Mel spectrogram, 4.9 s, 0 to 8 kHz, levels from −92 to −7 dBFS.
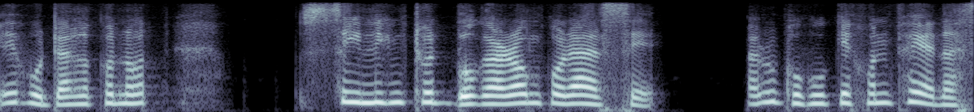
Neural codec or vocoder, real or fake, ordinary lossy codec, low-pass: codec, 16 kHz in and 24 kHz out, 0.8 kbps, FocalCodec, streaming, 65536 codes; fake; none; 7.2 kHz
